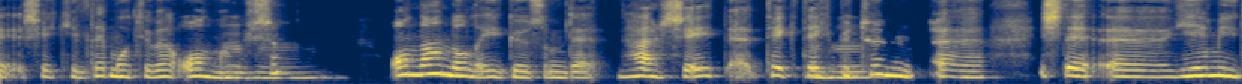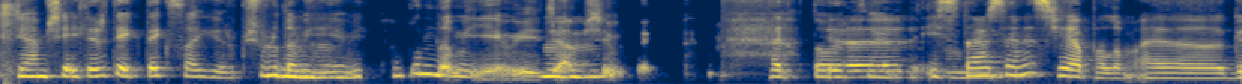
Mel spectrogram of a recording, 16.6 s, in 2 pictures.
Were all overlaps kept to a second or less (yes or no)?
no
